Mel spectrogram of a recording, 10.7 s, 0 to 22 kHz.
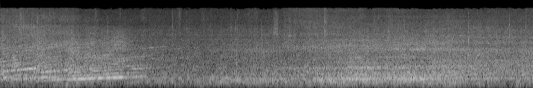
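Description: London Underground 1996-stock train's GTO inverter propulsion pulling away: a stack of whining tones rises together in pitch over the first three seconds as the train accelerates, giving way to wheel and rail rumble. From about six seconds in, a steadier whine comes from a second train approaching.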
